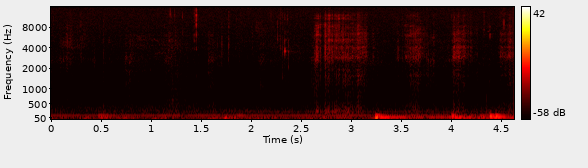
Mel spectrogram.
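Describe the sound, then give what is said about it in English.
Someone crunches on a cheap, knockoff-brand, queso-flavoured chip: soft, faint chewing at first, then several louder crisp crunches of biting and munching toward the end. “You know what it tastes like? A cheap Dorito, like a knockoff brand.”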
